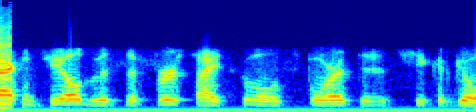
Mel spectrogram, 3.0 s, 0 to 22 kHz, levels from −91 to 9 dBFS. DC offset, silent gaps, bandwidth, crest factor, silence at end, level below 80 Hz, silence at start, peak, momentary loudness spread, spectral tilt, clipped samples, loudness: under 0.1%; none; 16 kHz; 18 dB; 0 s; -46 dBFS; 0 s; -4 dBFS; 13 LU; -3.5 dB/octave; under 0.1%; -23 LUFS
